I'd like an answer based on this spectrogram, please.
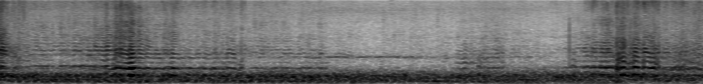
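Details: A hornet chasing flies in the Eifel makes a steady, droning wing buzz, with the higher whine of the flies mixed in.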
